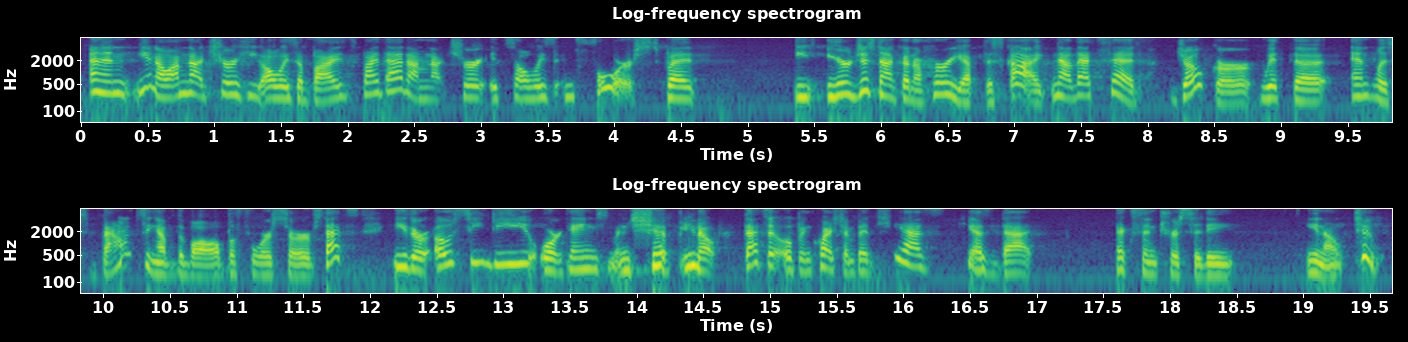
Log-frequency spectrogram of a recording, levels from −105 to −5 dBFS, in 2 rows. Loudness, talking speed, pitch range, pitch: -20 LUFS, 185 wpm, 165-265 Hz, 215 Hz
